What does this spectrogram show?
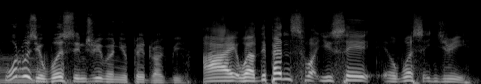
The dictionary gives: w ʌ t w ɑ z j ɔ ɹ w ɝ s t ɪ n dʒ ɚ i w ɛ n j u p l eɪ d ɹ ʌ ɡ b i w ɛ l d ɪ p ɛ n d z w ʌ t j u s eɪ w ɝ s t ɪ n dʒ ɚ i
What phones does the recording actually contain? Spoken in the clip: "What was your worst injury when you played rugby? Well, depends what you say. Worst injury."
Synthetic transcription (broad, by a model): w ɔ t w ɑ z j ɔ w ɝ s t ɪ n dʒ ɚ i w ɛ n j u p l eɪ d ɹ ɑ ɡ b i w ɛ l d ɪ p ɛ n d s w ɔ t j u s eɪ w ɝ s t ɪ n dʒ ɚ i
